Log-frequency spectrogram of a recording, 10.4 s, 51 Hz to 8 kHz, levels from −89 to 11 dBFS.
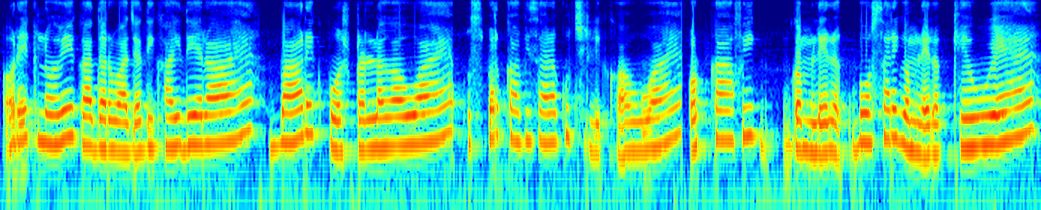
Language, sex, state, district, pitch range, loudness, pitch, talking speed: Hindi, female, Uttar Pradesh, Saharanpur, 230-280 Hz, -13 LUFS, 250 Hz, 185 wpm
